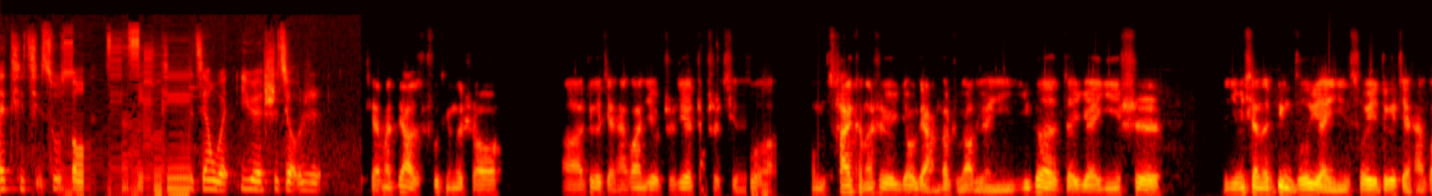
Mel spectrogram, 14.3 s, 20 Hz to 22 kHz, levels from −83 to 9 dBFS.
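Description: From 0.57 to 1.89 s the sound turns into a rigid, metallic buzz at 66.7 Hz. It still follows the shape of the audio loosely. This is robotic sound from repeated short buffers. New audio likely arrived too slowly, so a slice of about 15 ms was played again and again. Its repetition rate sets the fixed buzz pitch. Most of the real audio in that stretch is skipped.

From 6.99 to 7.06 s there is a brief glitch and a jump forward. It points to a broken MP3 bit reservoir. Frames of about 26.1 ms were likely lost. The next frame then reached back for borrowed data and found the wrong bytes. That leaves a short glitch where the audio skips.

From 7.38 to 8.18 s the same 66.7 Hz robotic buzz returns. A short repeated slice likely again replaces most of the real audio.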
